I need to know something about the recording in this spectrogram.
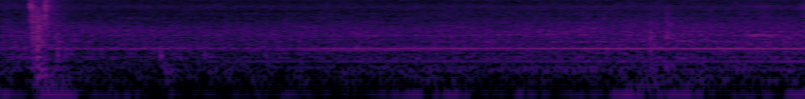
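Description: A dry-erase marker writing on a whiteboard, faint against a quiet room with a steady hum, with one short tap just after the start.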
